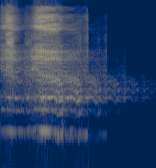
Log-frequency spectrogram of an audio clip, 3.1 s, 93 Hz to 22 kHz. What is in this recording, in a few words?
2 vox, Vocals; TRUTH-HZ; Crowdsourced Sample Pack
